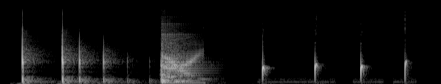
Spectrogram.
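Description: Cartoon pop sound effects for an animated logo: four quick pops in the first second, a longer sliding sound near the middle, then three more pops about half a second apart.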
